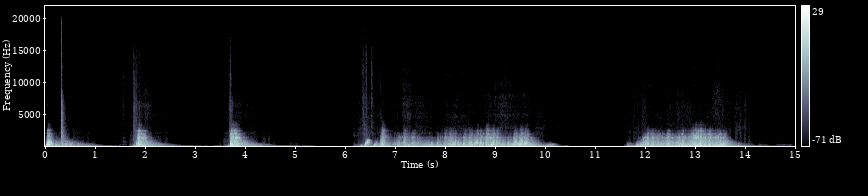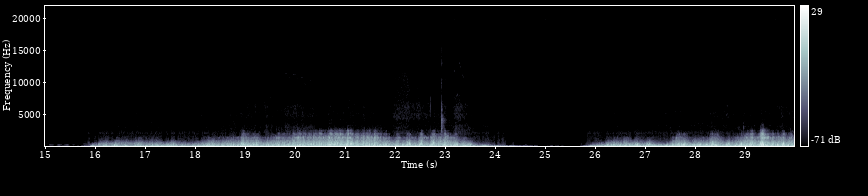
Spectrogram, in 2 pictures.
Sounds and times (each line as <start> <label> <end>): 0.0 plastic board being wobbled back and forth 1.0
1.8 plastic board being wobbled back and forth 2.4
3.7 plastic board being wobbled back and forth 4.4
6.3 plastic board being wobbled back and forth 10.1
20.1 plastic board being wobbled back and forth 23.9
28.5 plastic board being wobbled back and forth 29.9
